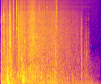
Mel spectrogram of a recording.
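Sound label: player door open; Modern Warfare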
